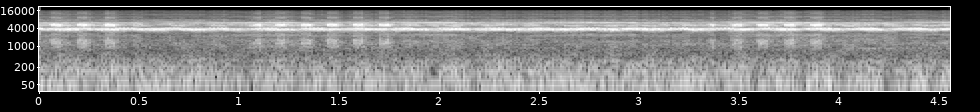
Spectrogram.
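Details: Many insects singing in a Japanese garden towards dawn in autumn: a dense, continuous high-pitched chorus with steady bands of trilling and pulsed chirps repeating about four times a second, no other sounds.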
